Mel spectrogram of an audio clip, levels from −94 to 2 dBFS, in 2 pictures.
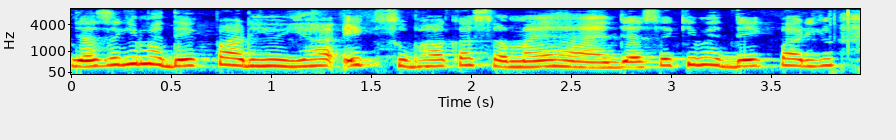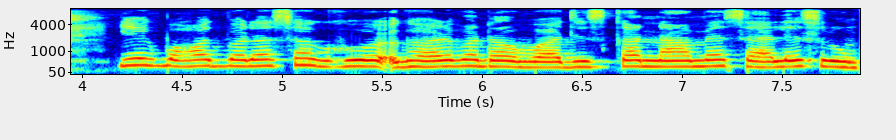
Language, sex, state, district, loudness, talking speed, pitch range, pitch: Hindi, female, Bihar, Katihar, -13 LUFS, 265 wpm, 235-270 Hz, 255 Hz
